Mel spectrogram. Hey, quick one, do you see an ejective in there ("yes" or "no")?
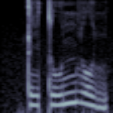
no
